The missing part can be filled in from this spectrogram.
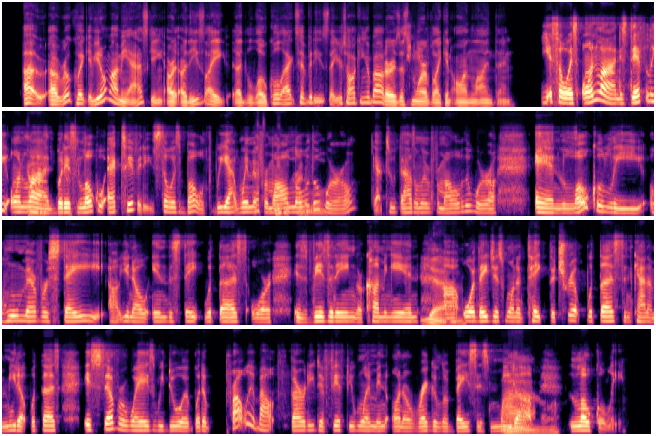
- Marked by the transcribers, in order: other background noise
- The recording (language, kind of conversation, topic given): English, unstructured, Have you ever found a hobby that connected you with new people?
- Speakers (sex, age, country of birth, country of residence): female, 45-49, United States, United States; male, 30-34, United States, United States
